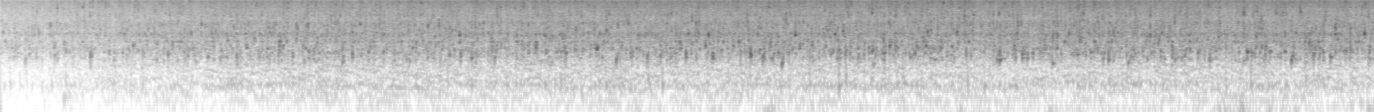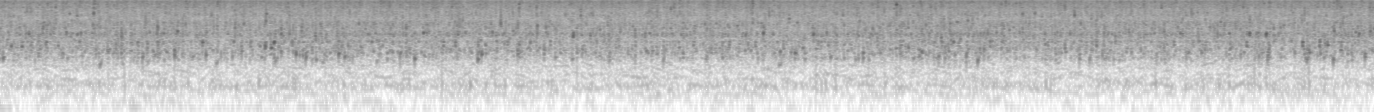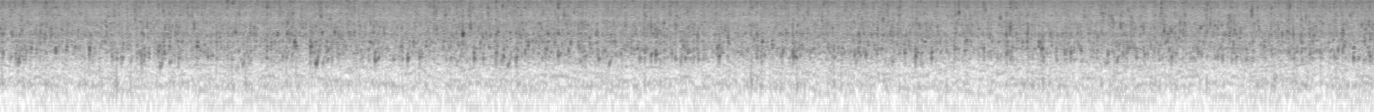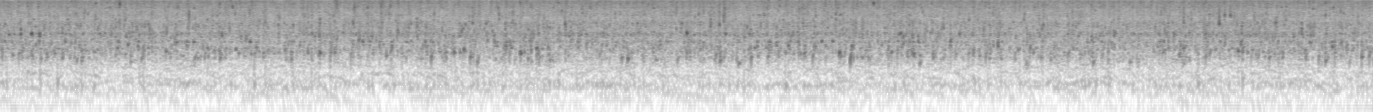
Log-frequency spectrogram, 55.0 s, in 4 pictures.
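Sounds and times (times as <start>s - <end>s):
mountain stream: 0.0s - 54.9s.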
